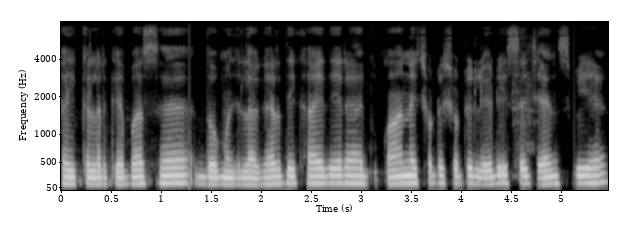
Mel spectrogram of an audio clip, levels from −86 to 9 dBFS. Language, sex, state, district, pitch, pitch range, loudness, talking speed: Hindi, male, Bihar, Muzaffarpur, 125 Hz, 115-130 Hz, -13 LUFS, 230 wpm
